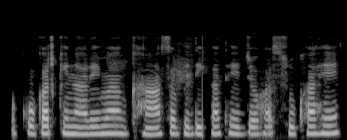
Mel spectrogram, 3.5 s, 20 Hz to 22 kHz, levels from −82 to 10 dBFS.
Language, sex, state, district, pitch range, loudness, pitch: Chhattisgarhi, female, Chhattisgarh, Jashpur, 200-215 Hz, -21 LUFS, 210 Hz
